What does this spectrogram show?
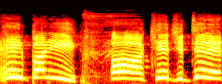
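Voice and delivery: mock proud father voice. Retelling a scene where Din cheers on the kid: imitating Din's proud dad voice. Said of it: "Din gets all like".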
